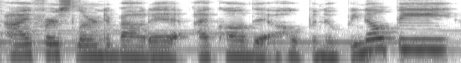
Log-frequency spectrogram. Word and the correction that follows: Ho'oponopono: Ho'oponiponi. It was hard. I had to YouTube the pronunciation of this word, but I finally got it together, y'all. It's Ho'oponopono.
